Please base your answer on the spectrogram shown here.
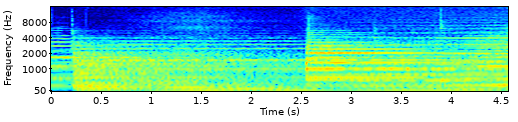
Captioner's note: bell tolling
